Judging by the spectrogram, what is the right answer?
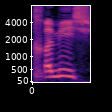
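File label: "qiimish" nominative, Archi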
